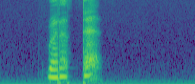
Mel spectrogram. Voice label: voice waratte yasashime

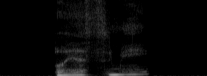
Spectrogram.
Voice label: voice oyasumi yasashime

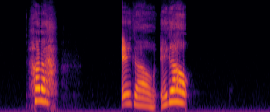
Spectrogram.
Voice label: voice "hora egaoegao" akarume

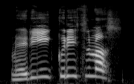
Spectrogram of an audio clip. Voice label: voice merry christmas tundere

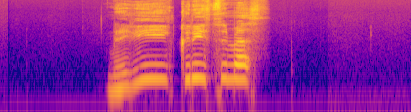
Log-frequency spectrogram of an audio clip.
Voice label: voice merry christmas oneesan

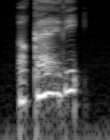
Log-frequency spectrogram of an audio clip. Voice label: voice okaeri yasashime

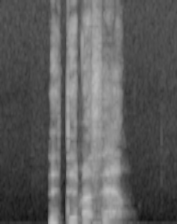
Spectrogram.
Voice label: voice netemasen yasashime

